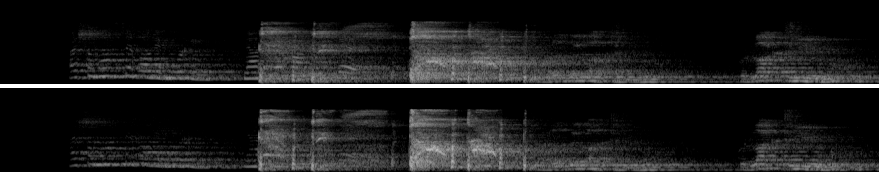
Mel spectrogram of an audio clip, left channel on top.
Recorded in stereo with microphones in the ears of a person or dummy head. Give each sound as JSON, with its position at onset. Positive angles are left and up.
{"t": 0.7, "sound": "a woman speaking", "side_deg": 20, "distance_m": 2.5}
{"t": 2.6, "sound": "a cough", "side_deg": -50, "distance_m": 0.8}
{"t": 5.4, "sound": "a man speaking", "side_deg": -75, "distance_m": 3.0}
